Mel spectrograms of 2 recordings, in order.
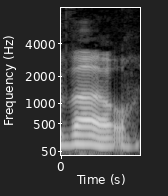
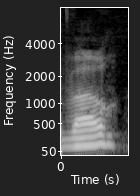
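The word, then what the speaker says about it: Veaux: Franklin Vo is how I'm pronouncing his last name. Vo. Yeah, V-E-A-U-X.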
